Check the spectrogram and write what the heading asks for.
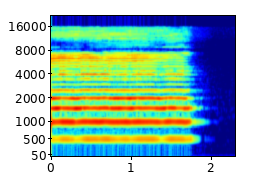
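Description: A girl's voice holding one loud, steady 'aaa' on a single high note, which stops shortly before the end. It is aimed at a balloon stretched over a bowl, and it sets the sugar grains on the balloon vibrating.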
